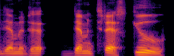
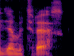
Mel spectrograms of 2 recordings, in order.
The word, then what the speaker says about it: Dimitrescu: anyway, I looked up the pronunciation. So they said that in some places they actually call her Lady Demetrescu Mhm.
